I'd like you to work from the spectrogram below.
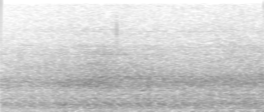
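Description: Jet airliner bound for Salt Lake City at Phoenix Sky Harbor International Airport, a steady loud broadband engine roar held throughout without pause, with no talking over it.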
